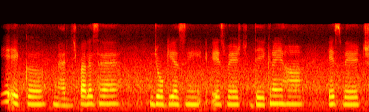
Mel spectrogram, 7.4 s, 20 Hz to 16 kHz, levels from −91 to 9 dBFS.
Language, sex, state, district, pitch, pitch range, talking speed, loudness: Punjabi, female, Punjab, Kapurthala, 210 Hz, 200-215 Hz, 120 wpm, -21 LUFS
